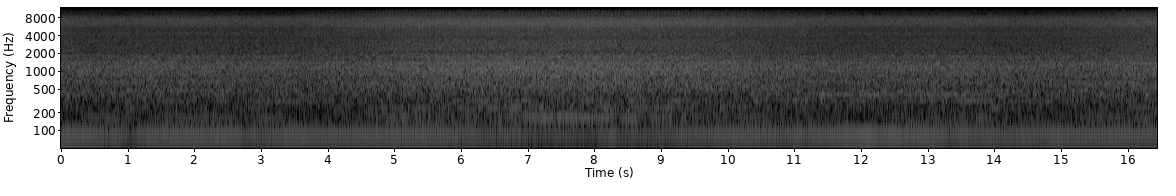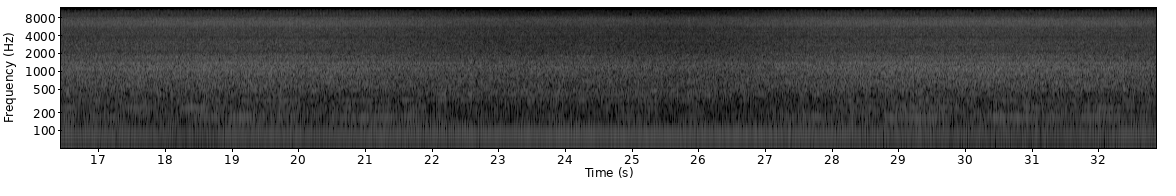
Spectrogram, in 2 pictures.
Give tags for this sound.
elements; wind

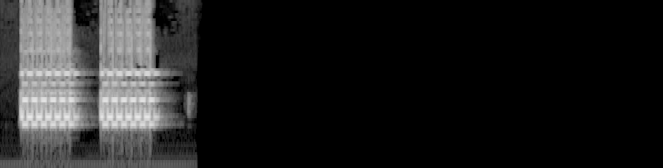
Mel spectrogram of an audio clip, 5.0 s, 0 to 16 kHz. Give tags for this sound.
dutch; phone; rings; twintoon; 2; ptt; t88; vox120

